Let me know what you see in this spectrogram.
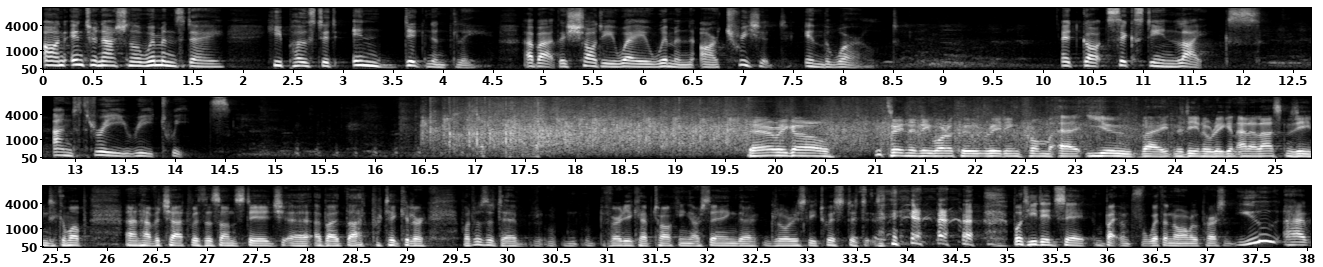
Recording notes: Live from the Pavilion Theatre in Dun Laoghaire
